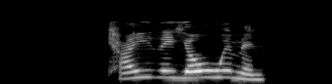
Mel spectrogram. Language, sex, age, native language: Icelandic, female, 9, Icelandic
